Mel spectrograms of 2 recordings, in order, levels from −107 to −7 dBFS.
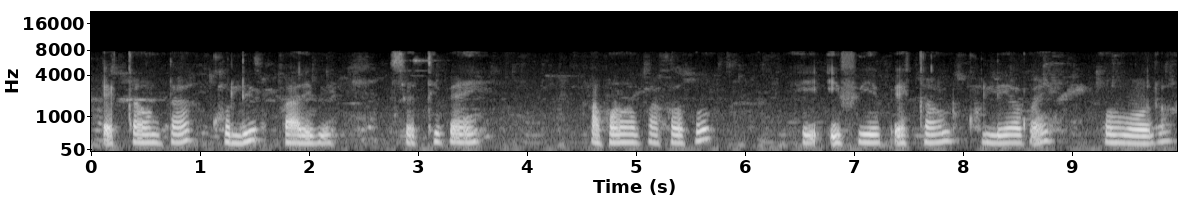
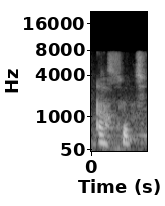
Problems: constant background noise, continuous background conversations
